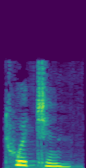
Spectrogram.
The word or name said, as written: twitchen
